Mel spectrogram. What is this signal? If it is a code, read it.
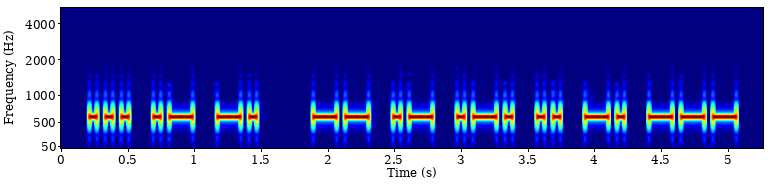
Morse code, heard as a keyed tone, about 20 wpm, 600 Hz. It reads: SAN MARINO
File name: CW / Practice / NationalCapitals20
